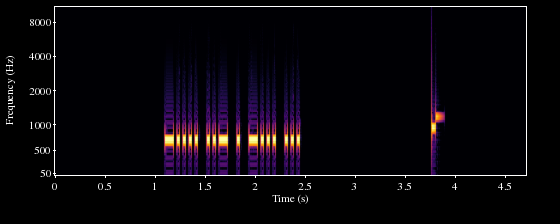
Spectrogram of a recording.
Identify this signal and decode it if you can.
Morse code, heard as a keyed tone, about 40 wpm, 700 Hz. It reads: 6UEBS
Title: Five Challenging Letter-Number Combinations 40wpm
